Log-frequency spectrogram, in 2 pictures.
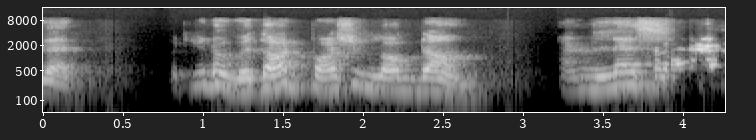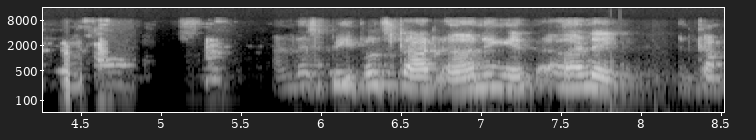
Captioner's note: audio disturbance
